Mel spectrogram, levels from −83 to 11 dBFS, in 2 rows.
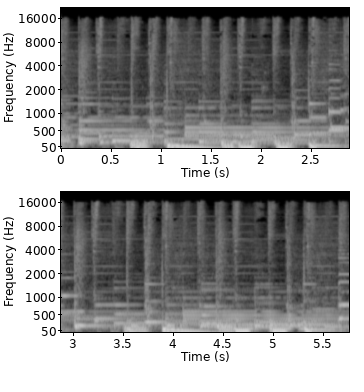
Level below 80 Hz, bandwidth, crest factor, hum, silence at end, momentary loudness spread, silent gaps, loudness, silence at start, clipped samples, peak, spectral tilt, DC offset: -16 dBFS; 17 kHz; 12 dB; none; 0 s; 3 LU; none; -15 LUFS; 0 s; under 0.1%; 0 dBFS; -5.5 dB/octave; under 0.1%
